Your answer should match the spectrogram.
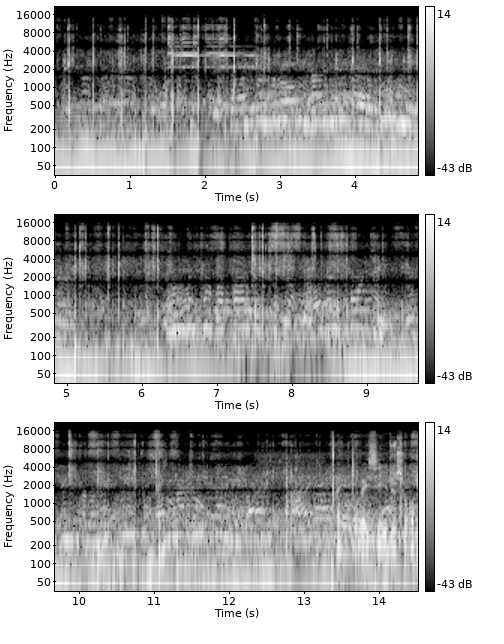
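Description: Voices talking or calling in the background over the rink's steady ambient hum, with scattered sharp clicks.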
